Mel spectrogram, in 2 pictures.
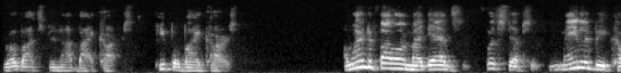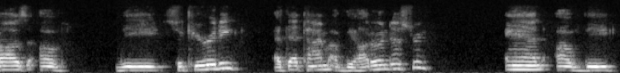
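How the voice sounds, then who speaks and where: A man's voice: fairly high pitch, dark tone, dull audio. A man in his fifties, a retired auto worker, speaking earnestly and plainly in a video testimony.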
